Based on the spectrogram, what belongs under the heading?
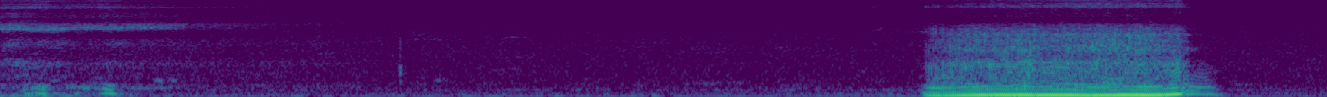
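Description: One loud, low, rumbling snore lasting over a second, following quiet breathing; dog snoring.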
